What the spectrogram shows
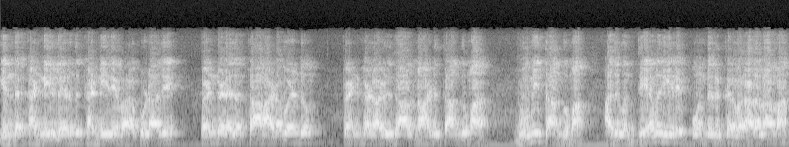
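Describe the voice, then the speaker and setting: A man giving a devotional discourse who chants scripture verses slowly and then explains them in plain talk. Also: mid-range voice, a little mellow. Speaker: religious discourse speaker. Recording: roomy, from far off the mic.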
